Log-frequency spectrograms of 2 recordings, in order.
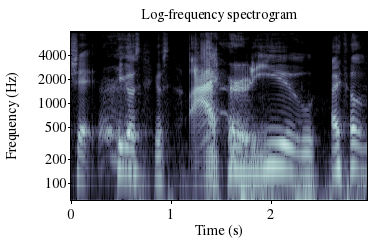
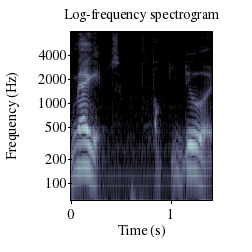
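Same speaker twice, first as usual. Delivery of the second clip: put-on drunk Midwestern man's voice, quieter; 6 dB quieter than usual. Speaker retells a man calling out to a woman, imitating a drunk midwestern man. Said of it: "just like Midwestern drunk asshole".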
